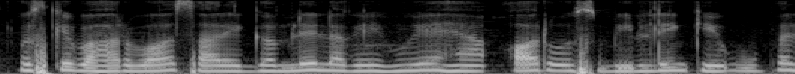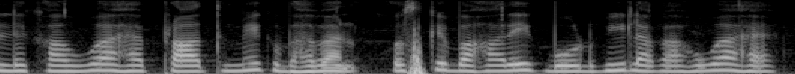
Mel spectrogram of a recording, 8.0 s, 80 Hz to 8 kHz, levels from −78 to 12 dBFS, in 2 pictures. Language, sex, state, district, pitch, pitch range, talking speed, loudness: Hindi, female, Uttar Pradesh, Gorakhpur, 220 Hz, 210-235 Hz, 195 wpm, -17 LUFS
